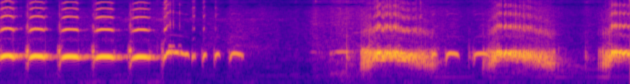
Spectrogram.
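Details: Lure song of a local zebra dove meant to make rival birds reply: a quick string of soft staccato coos, a pause, then long, burry, rolling coos with a faint low steady hum behind.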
